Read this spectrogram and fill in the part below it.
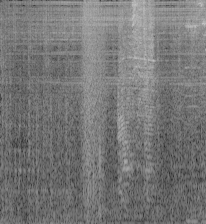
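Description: A large creature shrieks and gurgles as it dies.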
